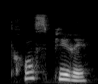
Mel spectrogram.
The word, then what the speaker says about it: transpirer: Transpirer. Transpirer to sweat. You can hear three syllables. Trans p transpirer.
